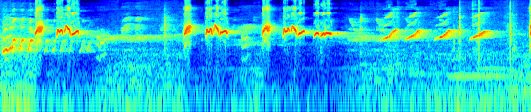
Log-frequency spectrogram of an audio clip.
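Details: Morning song of a caged white-rumped shama, a lure for training cage birds: opening chatter, then a run of short rising whistled notes repeated in quick succession.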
